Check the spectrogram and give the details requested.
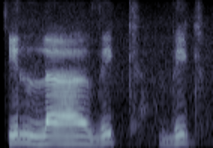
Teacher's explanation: kaf itu mempunyai sifat sidah dan hames ya jadi tertahan dulu lalu keluar ee nafas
